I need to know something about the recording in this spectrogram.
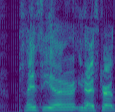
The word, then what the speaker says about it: Plaisier: It got Americanized from the French, so it's Plaisier. Okay, it's Plaisier. It's great because I was like, Plaisier.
